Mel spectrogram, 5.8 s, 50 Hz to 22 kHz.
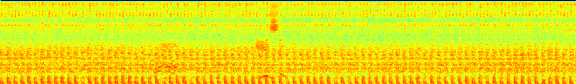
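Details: A new Powermate tiller from Home Depot, on its first test run after assembly with fresh 4-stroke oil and gasoline, runs its single-cylinder engine at a fast, steady beat with even firing and no knocks or misses; healthy.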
